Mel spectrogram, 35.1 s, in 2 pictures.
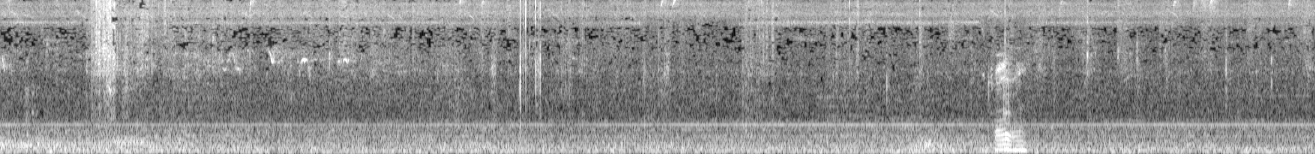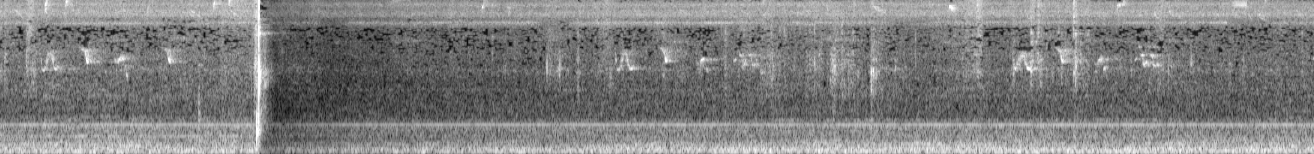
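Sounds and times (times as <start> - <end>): small bird chirping: 0.0 - 9.2, 12.7 - 20.9, 24.8 - 34.3
faint steady hum: 0.0 - 35.0
steady low rumble: 0.0 - 35.0.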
